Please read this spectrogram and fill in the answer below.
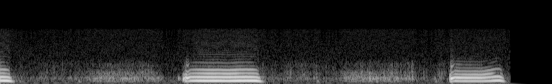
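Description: Rough, rustling breaths alternate with loud low honks, about 22 breath cycles a minute.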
